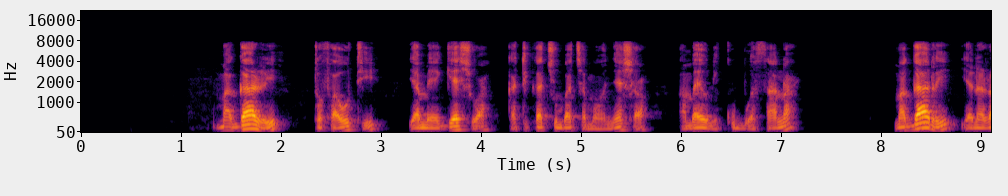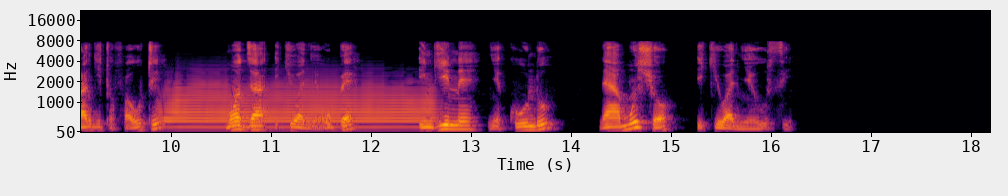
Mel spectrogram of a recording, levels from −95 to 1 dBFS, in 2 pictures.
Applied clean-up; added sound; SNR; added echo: none; Brass instrument; 5 dB; none.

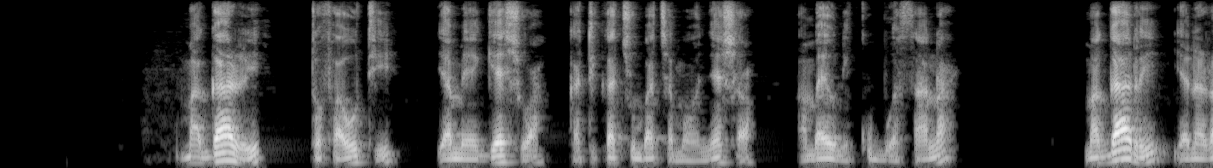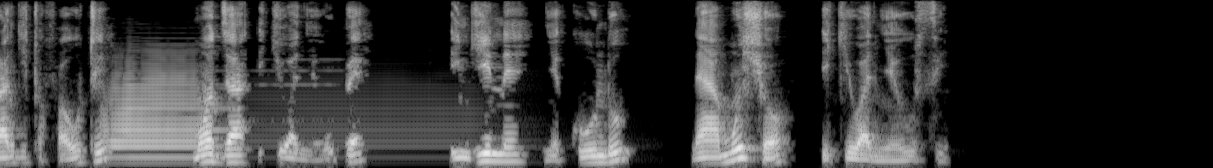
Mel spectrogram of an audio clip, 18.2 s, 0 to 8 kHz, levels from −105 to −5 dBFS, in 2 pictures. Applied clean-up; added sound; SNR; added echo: classical method spectral subtraction.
